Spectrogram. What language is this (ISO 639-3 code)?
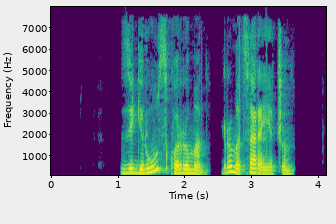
abk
